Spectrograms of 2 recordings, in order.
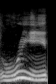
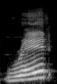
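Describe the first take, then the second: First: The vowel is long, rhyming with 'seed'. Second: The vowel is short, rhyming with 'bed'. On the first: It is the present tense. "because it's read in present" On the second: It is the past participle. "Read is in past"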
